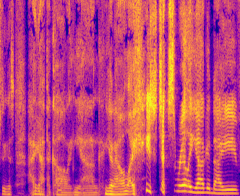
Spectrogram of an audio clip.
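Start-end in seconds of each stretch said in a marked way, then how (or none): 0.6-2.0 put-on very low, soft, deep California stoner voice. Telling a joke, voicing the young priest answering a man: soft california stoner voice. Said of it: "a soft, kind of a California stoner voice".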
